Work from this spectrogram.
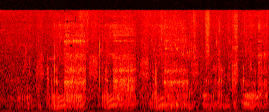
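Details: Pet dogs, filmed among sand dunes, growl and vocalise in low, rough bursts with harmonic whines, several overlapping pulses over about five seconds, in a close, quiet setting.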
